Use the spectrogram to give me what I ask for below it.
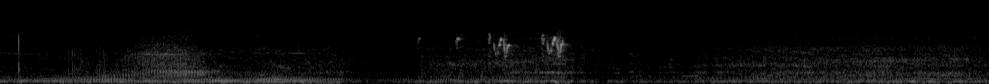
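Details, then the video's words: Birds chirping: a few short, bright, high chirps clustered near the middle, separated by quieter stretches, over a steady low rumbling background with faint scattered higher ticks. "natural sounds of birds shirping they're singing"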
